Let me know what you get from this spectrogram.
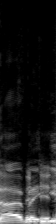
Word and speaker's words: Nobu: Nobu, yes. I have taught you how to pronounce it correctly.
